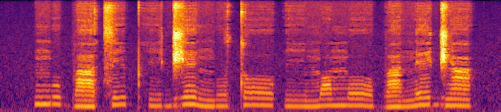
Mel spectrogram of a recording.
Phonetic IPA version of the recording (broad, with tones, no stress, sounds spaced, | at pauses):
ŋ u˦˨ b aː˨ t͡s i˦ pʰ i˨ d͡ʒ e˦˨ ŋ u˨ t oː˦ | iː˨ m ɔ˦ m oː˦˨ b a˨ n e˦ d͡ʒ ã˨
